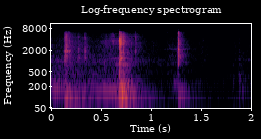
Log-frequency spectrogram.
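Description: Three short, sharp clicks about half a second apart, the middle one loudest.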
